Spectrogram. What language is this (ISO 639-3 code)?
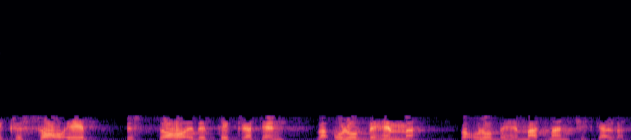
fas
